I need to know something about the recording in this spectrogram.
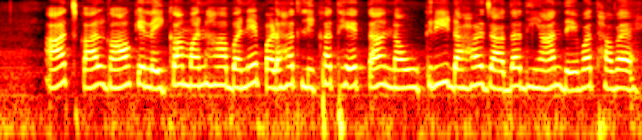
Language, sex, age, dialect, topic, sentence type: Chhattisgarhi, female, 18-24, Western/Budati/Khatahi, agriculture, statement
